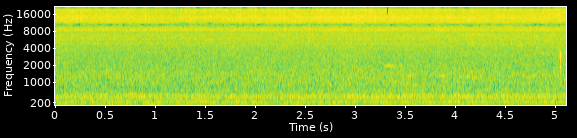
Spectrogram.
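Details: Honey bees in a strong colony during an Australian hive inspection on 5 February 2022, in a dearth with little food. A steady, even low hum of many bees fills the clip with no break.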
